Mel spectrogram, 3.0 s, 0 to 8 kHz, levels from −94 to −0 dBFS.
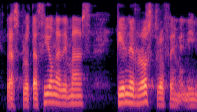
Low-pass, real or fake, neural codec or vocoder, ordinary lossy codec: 7.2 kHz; fake; vocoder, 22.05 kHz, 80 mel bands, HiFi-GAN; none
